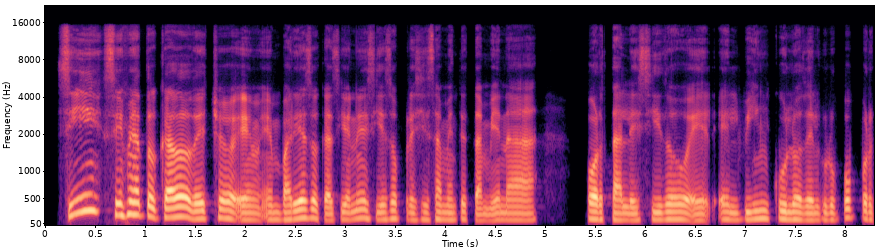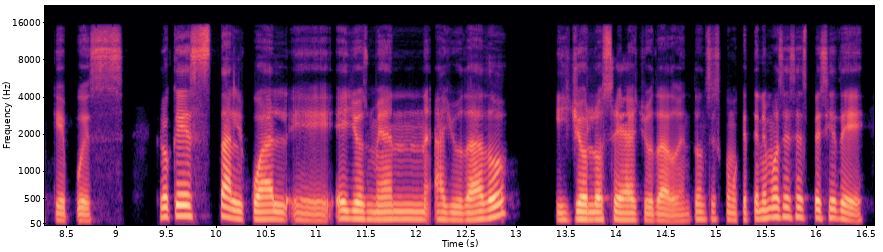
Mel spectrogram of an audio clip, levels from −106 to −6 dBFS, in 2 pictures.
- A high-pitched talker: No, low, 130 Hz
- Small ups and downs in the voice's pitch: No, average, 3.2 semitones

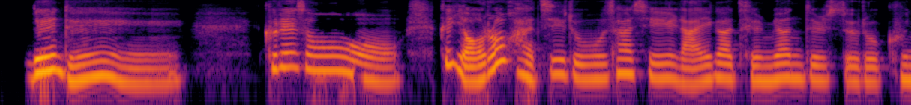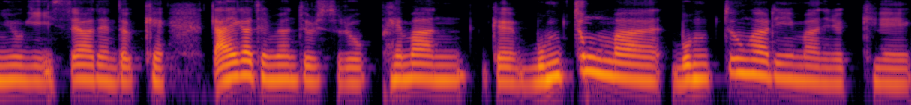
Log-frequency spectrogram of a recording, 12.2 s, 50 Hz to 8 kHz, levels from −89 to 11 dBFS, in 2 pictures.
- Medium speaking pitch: Yes, medium, 175 Hz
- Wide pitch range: No, average, 3.3 semitones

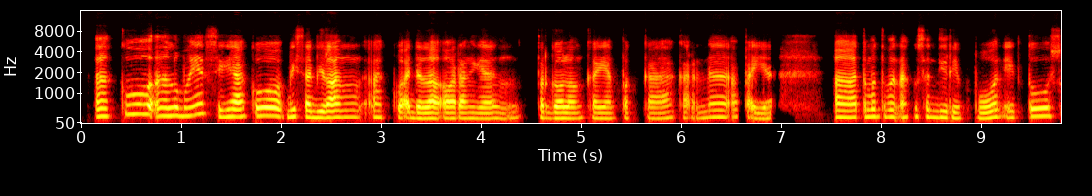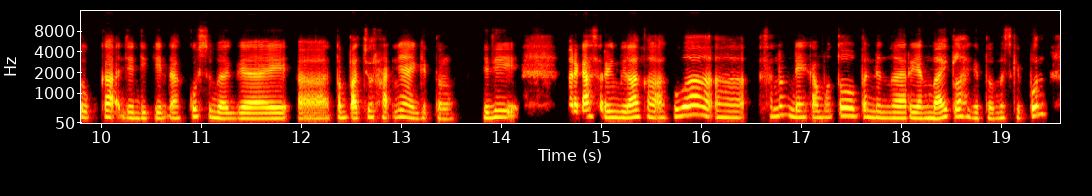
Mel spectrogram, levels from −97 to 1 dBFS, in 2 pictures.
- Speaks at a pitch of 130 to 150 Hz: No, high, 205 Hz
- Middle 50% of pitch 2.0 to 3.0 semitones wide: No, average, 3.5 semitones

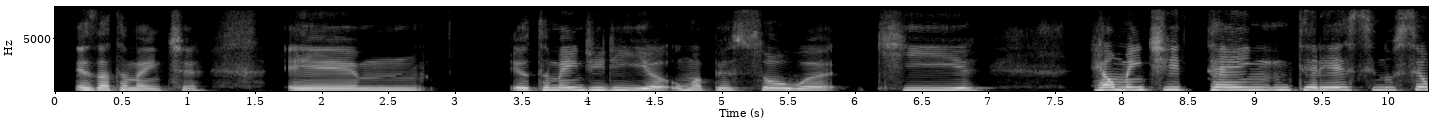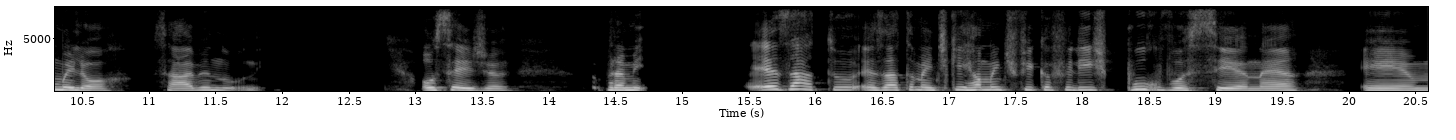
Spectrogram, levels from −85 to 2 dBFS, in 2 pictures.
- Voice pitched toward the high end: Yes, high, 210 Hz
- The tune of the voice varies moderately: Yes, average, 3.6 semitones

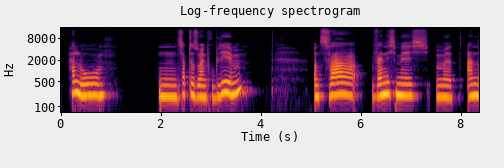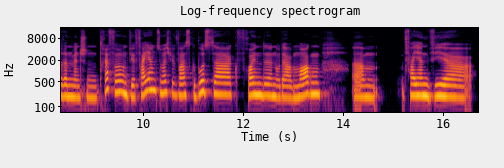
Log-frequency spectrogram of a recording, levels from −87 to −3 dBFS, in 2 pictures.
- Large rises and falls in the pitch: No, average, 2.7 semitones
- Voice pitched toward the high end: Yes, high, 215 Hz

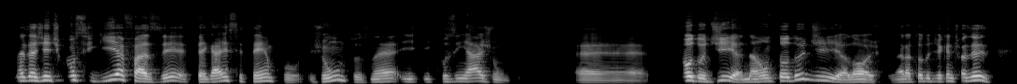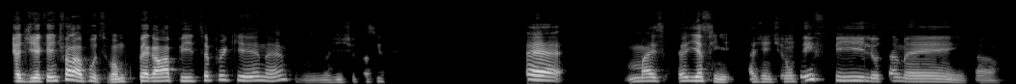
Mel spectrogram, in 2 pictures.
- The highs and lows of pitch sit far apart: Yes, wide, 6.1 semitones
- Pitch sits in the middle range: Yes, medium, 150 Hz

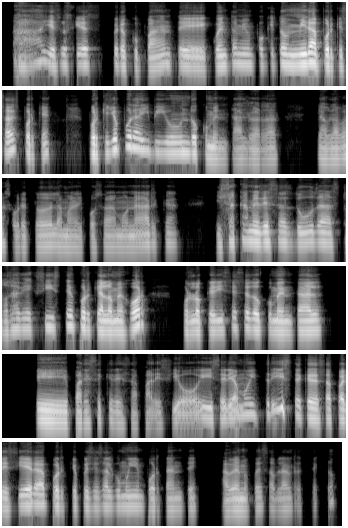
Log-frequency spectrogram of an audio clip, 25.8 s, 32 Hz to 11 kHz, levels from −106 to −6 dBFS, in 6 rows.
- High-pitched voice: No, low, 125 Hz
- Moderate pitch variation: Yes, average, 4.6 semitones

